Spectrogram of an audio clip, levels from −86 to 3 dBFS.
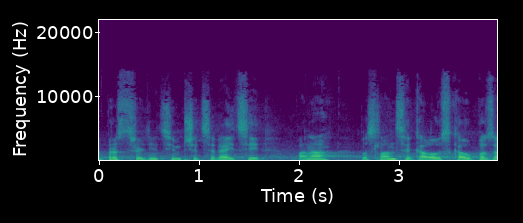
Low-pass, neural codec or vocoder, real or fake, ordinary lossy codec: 14.4 kHz; none; real; MP3, 64 kbps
